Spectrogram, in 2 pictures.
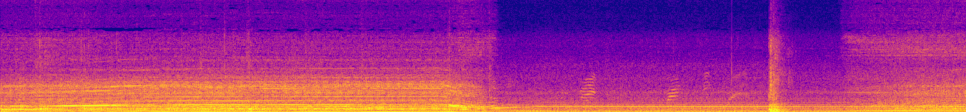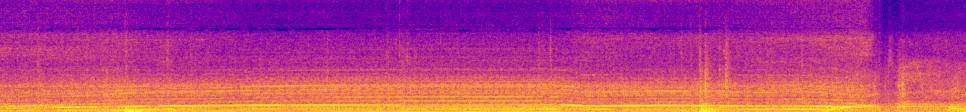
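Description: A winch motor whines loudly, pausing briefly and then starting again.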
